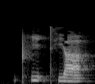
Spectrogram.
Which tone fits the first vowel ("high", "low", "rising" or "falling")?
high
